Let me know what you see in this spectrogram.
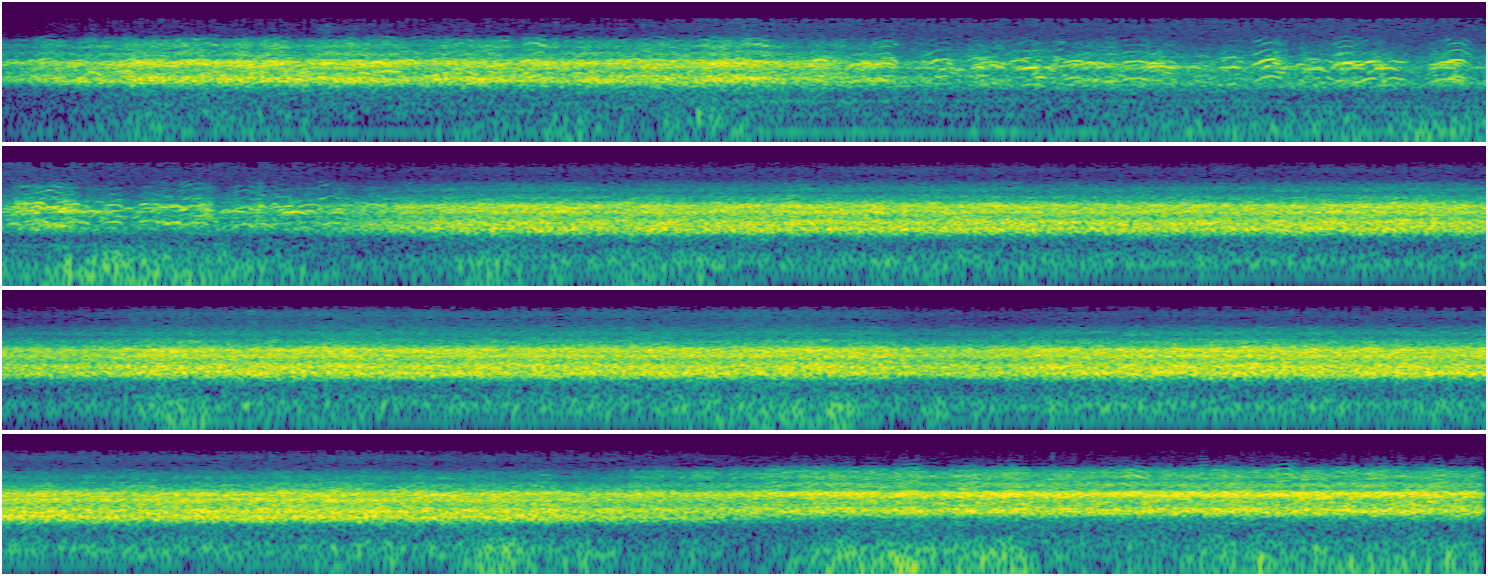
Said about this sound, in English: We leave you this Sunday morning at Lake Byron in South Dakota, where 'tis the season for geese to migrate south.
